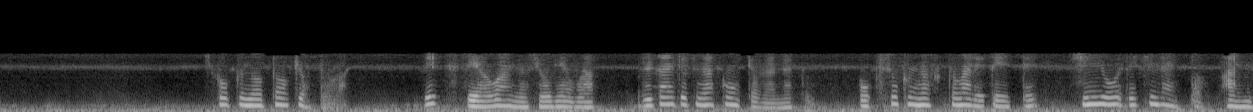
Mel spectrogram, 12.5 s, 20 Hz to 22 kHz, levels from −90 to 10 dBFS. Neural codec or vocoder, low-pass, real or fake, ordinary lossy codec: codec, 24 kHz, 0.9 kbps, WavTokenizer, medium music audio release; 3.6 kHz; fake; MP3, 24 kbps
